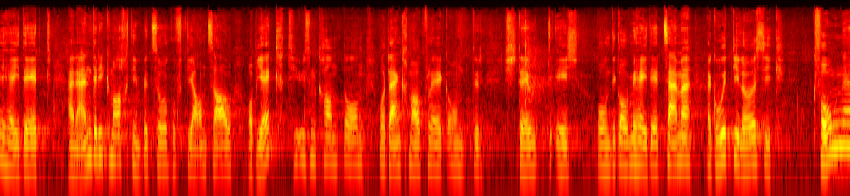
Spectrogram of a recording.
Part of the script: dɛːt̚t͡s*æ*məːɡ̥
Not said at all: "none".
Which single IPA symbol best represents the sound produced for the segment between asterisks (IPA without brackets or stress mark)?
æ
